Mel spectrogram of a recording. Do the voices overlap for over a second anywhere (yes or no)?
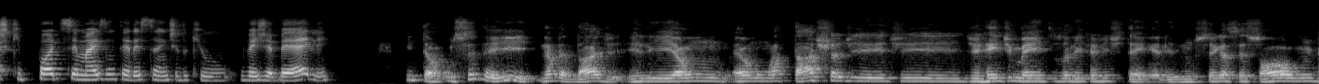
no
